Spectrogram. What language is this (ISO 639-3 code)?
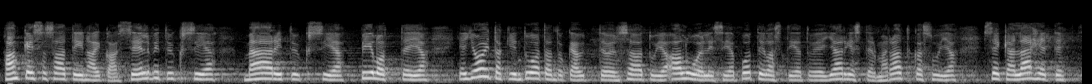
fin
